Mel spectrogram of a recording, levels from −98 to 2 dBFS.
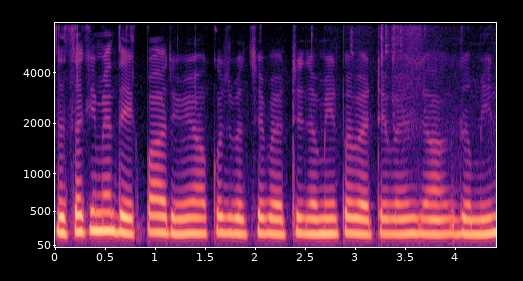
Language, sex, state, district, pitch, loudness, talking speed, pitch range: Hindi, female, Chhattisgarh, Jashpur, 205 Hz, -16 LUFS, 255 wpm, 200-215 Hz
